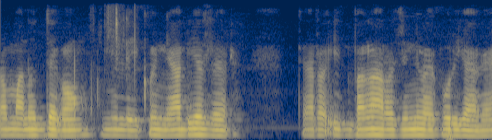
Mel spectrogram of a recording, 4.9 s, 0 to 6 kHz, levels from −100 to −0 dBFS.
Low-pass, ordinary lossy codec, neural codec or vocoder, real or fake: 5.4 kHz; none; none; real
